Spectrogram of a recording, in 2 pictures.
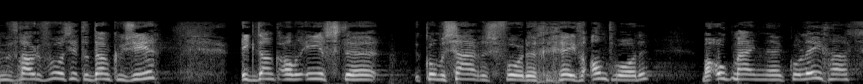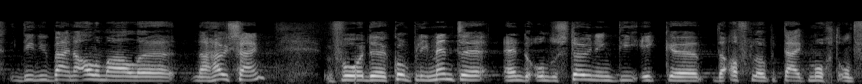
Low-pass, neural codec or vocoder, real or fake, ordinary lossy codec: none; none; real; none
